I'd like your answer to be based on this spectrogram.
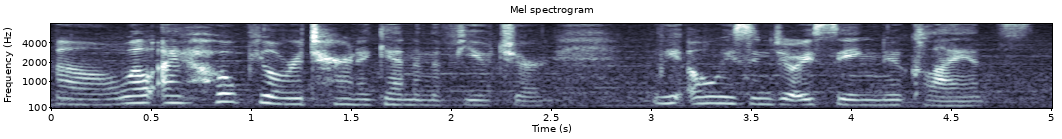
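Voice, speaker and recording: A woman's voice: lowish voice, moderate pace, music in the background, lightly acted. A woman voicing a courteous receptionist in a video game, professional and politely guarded. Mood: obliging. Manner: courteous, professional, slightly coy. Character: polite young alien receptionist, politely gatekeeping.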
